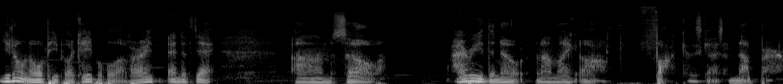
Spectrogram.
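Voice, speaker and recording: Whispering in a somewhat breathy way, the speaker keeps a moderate pace broken by long, frequent pauses. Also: man. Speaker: YouTuber, gaming channel storyteller. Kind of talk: casual storytelling. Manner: animated.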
